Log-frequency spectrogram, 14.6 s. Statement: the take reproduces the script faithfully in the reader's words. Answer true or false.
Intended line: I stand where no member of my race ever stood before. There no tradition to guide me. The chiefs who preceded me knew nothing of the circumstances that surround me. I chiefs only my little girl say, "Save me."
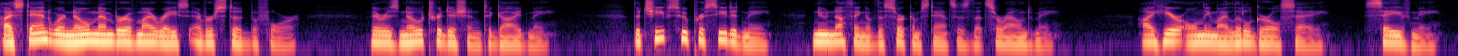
false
